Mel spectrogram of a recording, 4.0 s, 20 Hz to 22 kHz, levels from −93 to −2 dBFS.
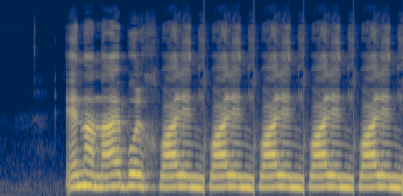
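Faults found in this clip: Broken-record loop from 2.05 s to end: a 0.5 s speech fragment repeats four times back to back, audio for that span lost. Likely player or stream stall resending its last buffer.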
